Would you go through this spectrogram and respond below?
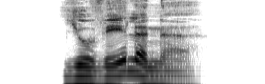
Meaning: inflection of juwelen: 1. strong/mixed nominative/accusative feminine singular 2. strong nominative/accusative plural 3. weak nominative all-gender singular 4. weak accusative feminine/neuter singular
- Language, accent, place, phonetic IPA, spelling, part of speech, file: German, Germany, Berlin, [juˈveːlənə], juwelene, adjective, De-juwelene.ogg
